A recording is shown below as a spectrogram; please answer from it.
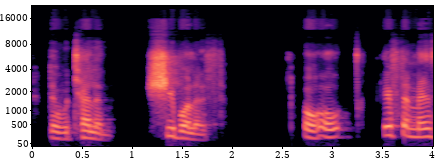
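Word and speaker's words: shibboleth: i'm not they would tell him to say shiboleth if he was from ephraim he would say if he was from ephraim he would say siboleth because people from ephraim cannot pronounce the word correctly then they would take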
